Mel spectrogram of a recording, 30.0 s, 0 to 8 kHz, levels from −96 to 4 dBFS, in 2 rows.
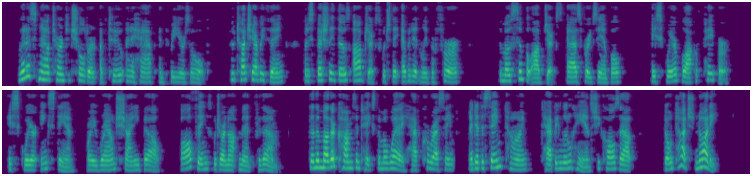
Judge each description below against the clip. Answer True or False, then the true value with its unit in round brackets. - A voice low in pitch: False (190 Hz)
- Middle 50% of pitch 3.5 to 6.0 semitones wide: True (4.8 semitones)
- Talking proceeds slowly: False (160 wpm)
